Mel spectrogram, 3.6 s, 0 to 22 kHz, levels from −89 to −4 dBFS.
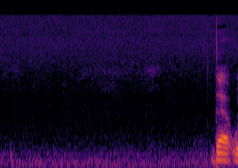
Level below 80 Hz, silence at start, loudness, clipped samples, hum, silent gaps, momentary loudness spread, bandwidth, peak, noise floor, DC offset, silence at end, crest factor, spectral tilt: -66 dBFS; 0 s; -46 LUFS; under 0.1%; none; none; 17 LU; 17.5 kHz; -22 dBFS; -58 dBFS; under 0.1%; 0 s; 22 dB; -5 dB/octave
